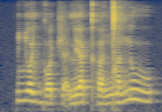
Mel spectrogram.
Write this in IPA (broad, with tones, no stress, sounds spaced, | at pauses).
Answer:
ʎ ɔ˥˧ lʲ ɡ ɔ˩˧ t͡ʃ a̰˧˩˧ lʲ a˦˥ kʰ ɐ˧˩˧ ŋ͡ǀ ɐ˦˥ n u˥˧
